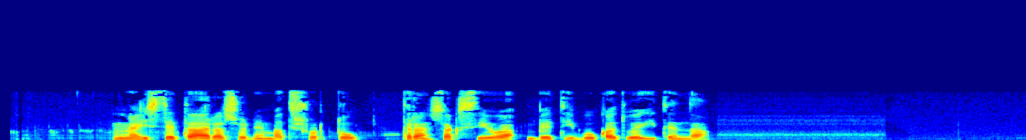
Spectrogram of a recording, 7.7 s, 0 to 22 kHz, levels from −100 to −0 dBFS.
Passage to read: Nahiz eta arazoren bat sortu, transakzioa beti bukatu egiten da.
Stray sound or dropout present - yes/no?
no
